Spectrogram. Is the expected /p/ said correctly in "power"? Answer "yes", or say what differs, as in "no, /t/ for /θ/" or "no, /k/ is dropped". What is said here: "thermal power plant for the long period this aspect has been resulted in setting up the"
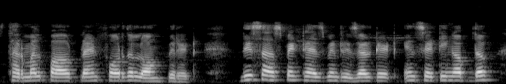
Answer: yes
